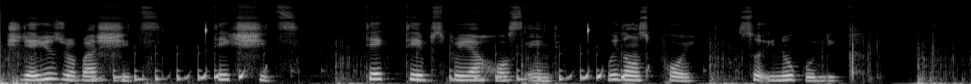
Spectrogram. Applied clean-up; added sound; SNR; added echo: none; Thump, thud + Bathtub (filling or washing); 6 dB; none.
